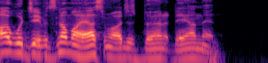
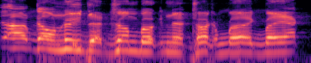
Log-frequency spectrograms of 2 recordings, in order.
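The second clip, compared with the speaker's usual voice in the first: an 'Australian' that comes out American, higher and slow; hammed-up cowboy American, pitched up and slow; mock Australian accent; 7 semitones higher, slower than usual. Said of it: "More Australian".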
